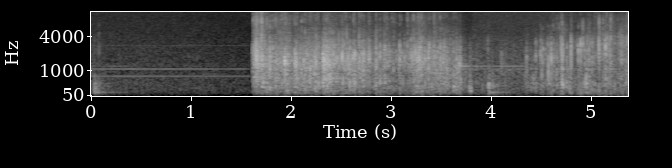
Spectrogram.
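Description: Clear plastic piping bag crinkling and rustling as it is handled and filled with choux paste from a wooden spoon. The crinkling starts suddenly about a second and a half in, after a stretch with only a faint steady hum.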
